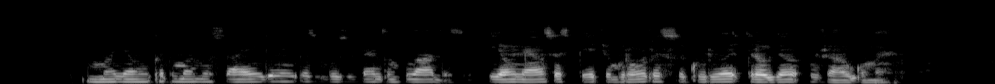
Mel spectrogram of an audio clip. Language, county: Lithuanian, Vilnius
